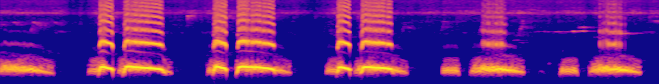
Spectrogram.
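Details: Vigorous, long-running lure call of a spotted dove: clear paired coos, then a run of duller, breathy coos of similar pitch, repeating about once a second.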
